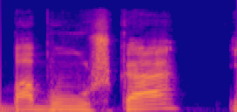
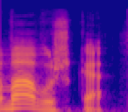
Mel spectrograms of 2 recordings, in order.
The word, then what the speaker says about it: бабушка: И опять-таки в этот список, ну, конечно же, попала знаменитая бабушка, которую иностранцы продолжают произносить как бабушка. И даже мои студенты, у которых уровень C1, например, они тоже иногда могут сказать «моя бабушка», я всегда говорю, не бабушка, а бабушка.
